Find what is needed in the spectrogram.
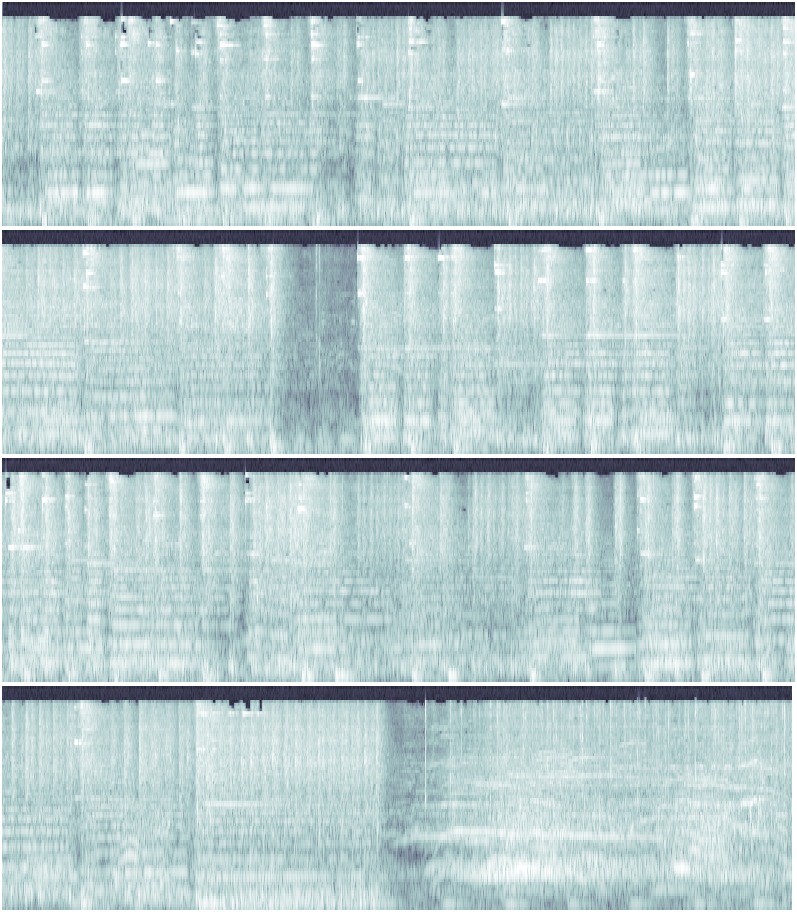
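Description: A brass marching band playing a tune to a steady drumbeat. The music stops about two seconds before the end, and the crowd breaks into cheering and applause.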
